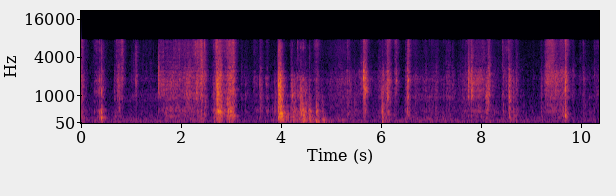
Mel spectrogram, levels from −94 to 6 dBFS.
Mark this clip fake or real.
fake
